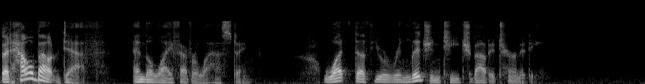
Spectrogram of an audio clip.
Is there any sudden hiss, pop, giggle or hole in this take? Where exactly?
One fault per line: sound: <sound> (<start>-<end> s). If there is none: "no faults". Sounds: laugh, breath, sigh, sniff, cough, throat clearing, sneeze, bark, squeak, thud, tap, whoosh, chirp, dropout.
no faults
